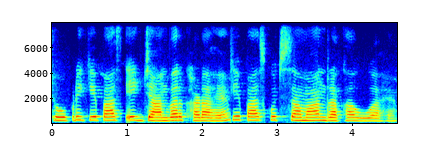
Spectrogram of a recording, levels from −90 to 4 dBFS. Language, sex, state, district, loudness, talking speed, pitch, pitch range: Hindi, female, Maharashtra, Solapur, -17 LUFS, 180 wpm, 250 Hz, 230-265 Hz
